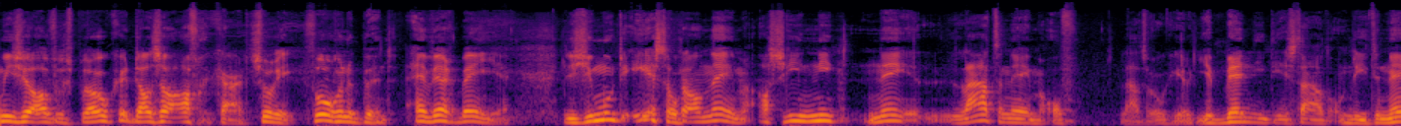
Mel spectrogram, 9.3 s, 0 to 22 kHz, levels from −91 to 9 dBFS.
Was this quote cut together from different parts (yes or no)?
yes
